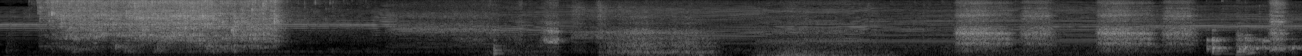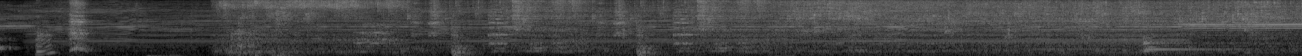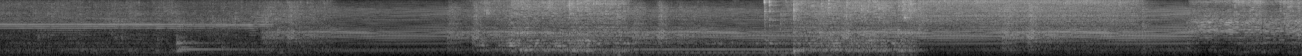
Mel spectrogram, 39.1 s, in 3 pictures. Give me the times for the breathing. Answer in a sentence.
The breathing can be heard from 4.5 to 16.1 s.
